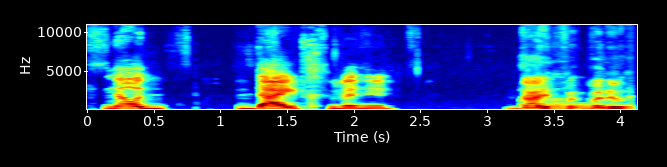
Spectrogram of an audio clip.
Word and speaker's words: d'être: D'être. No, d'être venu.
